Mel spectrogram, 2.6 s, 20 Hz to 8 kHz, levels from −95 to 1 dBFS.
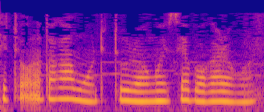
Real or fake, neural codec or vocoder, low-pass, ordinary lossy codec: real; none; 7.2 kHz; MP3, 24 kbps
